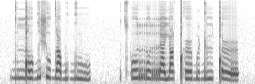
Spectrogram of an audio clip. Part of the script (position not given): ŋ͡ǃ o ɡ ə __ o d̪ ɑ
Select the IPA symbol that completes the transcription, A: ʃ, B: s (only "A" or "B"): A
